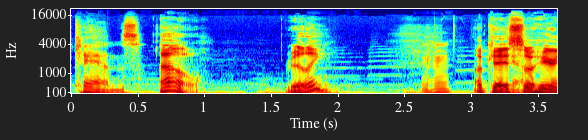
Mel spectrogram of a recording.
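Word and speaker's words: Cairns: r here we pronounce karen's karen i would say yeah yeah but in australia it's pronounced cans oh really okay so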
